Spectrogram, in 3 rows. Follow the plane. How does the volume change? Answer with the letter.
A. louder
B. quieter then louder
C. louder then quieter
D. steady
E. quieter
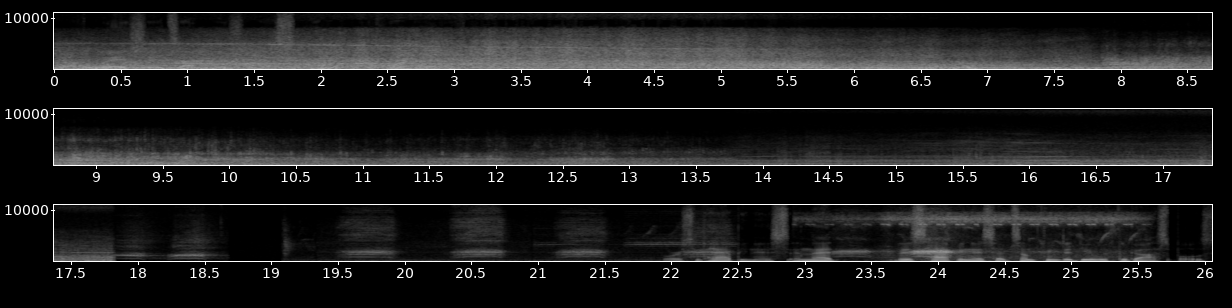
E.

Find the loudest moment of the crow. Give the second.
24 s.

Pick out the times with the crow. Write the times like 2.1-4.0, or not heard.
17.8-25.6.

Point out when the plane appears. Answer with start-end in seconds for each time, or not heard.
0.0-17.9.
